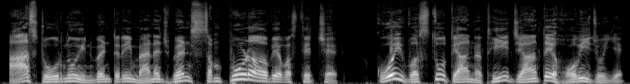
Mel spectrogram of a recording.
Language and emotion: Gujarati, disgusted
